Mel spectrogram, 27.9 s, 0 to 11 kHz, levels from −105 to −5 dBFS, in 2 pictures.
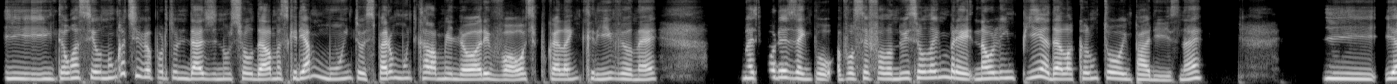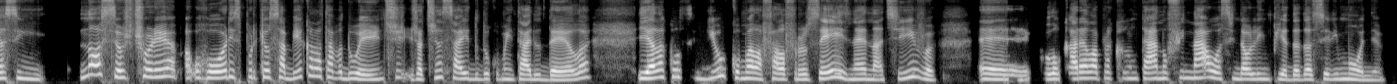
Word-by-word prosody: E 215 -2 -2
então, 225 +3 -1
assim, 250 0 -1
eu 240 - 0
nunca 255 - -2
tive 325 -7 -4
oportunidade 225 -5 -1
no 210 +1 -5
show 210 0 -3
dela 200 +1 +4
mas 215 -1 -5
queria 250 +2 +2
muito, 240 -4 -4
eu 225 - +2
espero 220 +4 +1
muito 240 -1 -6
que - - -8
ela 225 -1 +4
melhore 200 -2 +3
e - - +1
volte 185 +2 0
porque 205 - -4
ela 195 0 +3
é - - +1
incrível, 215 -2 -3
né, 185 +3 0 0.9
mas 235 0 0
por 270 -1 -1
exemplo 220 -6 +1
você 215 +3 -2
falando 215 -1 -1
isso 230 +2 -3
eu 250 - +4
lembrei 255 -5 +2
na 215 +2 +2
olimpíada 245 +1 +1
ela 205 0 +2
cantou 230 +1 -1
em 205 - -3
Paris, 175 -4 -2
né. 230 +7 0 1.2
E, 220 -3 +1
e 225 +2 +5
assim, 230 -4 -1 0.3
nossa 375 +2 +3
eu 270 - +6
chorei 290 +3 +2 0.2
horrores 255 +2 +2
porque 280 0 -4
eu - - +3
sabia 255 -1 -1
que 320 - -7
ela 320 -1 +2
estava 270 -5 -3
doente, 215 +3 -1
já 200 +1 +1
tinha 265 +8 -5
saído 225 -5 0
do 200 - -6
documentário 200 -2 -1
dela, 175 +7 +3 0.5
e 235 - +3
ela 250 +4 +8
conseguiu 275 0 -4
como 245 -2 -1
ela 220 -2 +6
fala 205 +1 +2
francês, 220 +5 +1
né, 200 +1 +1
nativa, 200 +4 -2 0.5
eh, 200 -2 +4 0.3
colocar 210 +2 +1
ela 240 0 +4
para 240 - -8
cantar 230 0 -1
no 235 0 -3
final 255 +1 +2
assim 225 -1 -6
da 205 0 +3
olimpíada 200 -3 -2
da 195 +1 +1
cerimônia. 195 -5 -2
220 Hz, 175 wpm, -23 LUFS, 205-245 Hz, 1.2 s, ela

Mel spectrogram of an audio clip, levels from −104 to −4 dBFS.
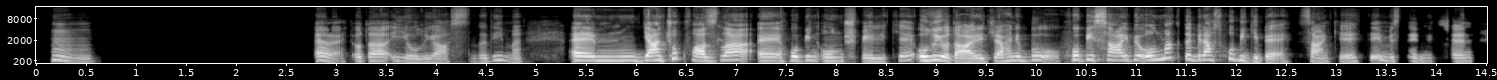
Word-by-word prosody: Hımm. 180 -9 -9 2.2
Evet, 215 -8 -3
o 205 -1 -6
da 205 -1 -1
iyi 190 -4 -10
oluyor 155 0 -7
aslında, 170 +3 -14
değil 240 +1 -10
mi? 155 -6 -14 0.5
Emm, 215 -1 +3
yani, 240 0 +8
çok 330 +7 -3
fazla, 235 +2 +3
eee, 200 -1 +1
hobin 220 0 +1
olmuş 195 -1 -6
belli 165 -2 -5
ki, 225 +8 -5
oluyor 225 -2 +6
da - - +4
ayrıca, 165 +3 +3
hani, 215 -1 -4
bu 240 -2 -3
hobi 255 +1 0
sahibi 245 -1 +2
olmak 275 +11 +1
da 275 - -1
biraz 260 0 0
hobi 245 - -5
gibi 160 -2 -3
sanki, 175 +2 -5
değil 405 0 -4
mi, 195 - -9 0.2
senin 185 -2 -9
için? 175 0 -9
215 Hz, 145 wpm, -22 LUFS, 180-240 Hz, 2.2 s, yani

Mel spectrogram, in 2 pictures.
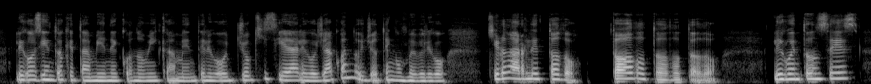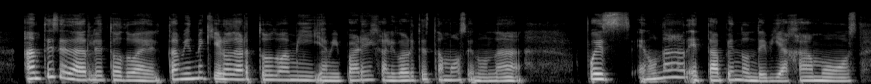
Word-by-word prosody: le 215 - +1
digo: 210 0 +1
"Siento 210 0 +1
que 205 - -5
también 175 -1 +2
económicamente", 175 0 -1
le 175 - +2
digo: 170 0 +1
"Yo 190 +3 -3
quisiera", 200 -3 -1
le - - 0
digo: 170 -1 +2
"Ya 185 +4 0
cuando 300 +4 -2
yo 190 - -2
tenga 195 -2 -2
un 175 - +1
bebé", 165 -1 +1
le 165 0 +1
digo: 160 0 -1 0.4
"Quiero 250 +2 +3
darle 260 -2 +3
todo, 235 -2 0 0.3
todo, 265 -2 +5
todo, 105 - -1
todo". - - -2 0.5
Le 235 - +4
digo: 245 0 +5
"Entonces, 260 +3 +1 0.4
antes 280 +7 +3
de 305 - 0
darle 205 -4 +2
todo 200 -2 -1
a 175 -2 +2
él, 160 0 -4
también 250 +3 +1
me 285 +1 -1
quiero 250 -2 +1
dar 225 -1 +1
todo 215 -1 -1
a 200 - 0
mí 200 -1 -1
y - - -3
a 175 - +1
mi 170 0 0
pareja", 190 +3 -4
le 180 - 0
digo: 175 +1 +1
"Ahorita 185 -4 0
estamos 195 - -4
en - - -1
una, 165 +1 -1 0.6
pues, 245 -2 +3
en - - -2
una 320 +6 0
etapa 185 -1 0
en 210 - -1
donde 175 -4 0
viajamos, 165 +1 -1
195 Hz, 205 wpm, -21 LUFS, 175-240 Hz, 0.6 s, todo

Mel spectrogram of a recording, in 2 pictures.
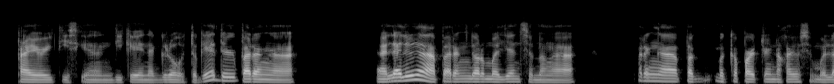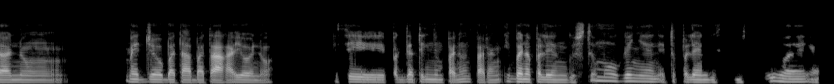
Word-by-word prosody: priorities, 110 -1 +2
gano'n. 105 -1 -6
Hindi 105 - -6
kayo 105 0 0
nag-grow 105 +1 -2
together 175 -4 -1
parang, 120 -3 +5
ah 105 -1 +3 0.9
ah, 125 0 +5
lalo 165 +4 +6
na 195 -11 +8
parang 130 0 +1
normal 125 -2 +2
'yan 130 0 -2
sa 115 - -6
mga 100 -2 -1 0.6
parang, 160 - 0
ah, 140 -1 +6
'pag 130 -2 -1 0.2
magka-partner 125 -3 0
na 115 - -2
kayo 120 0 -1
simula 110 -2 0
no'ng 105 0 -5 0.7
medyo 115 -1 +1
bata-bata 105 -2 +3
kayo, 105 0 +1
'no? 100 - -9 0.6
Kasi 110 -3 -1
pagdating 115 +1 -3
nung 110 - -6
panahon, 120 +4 -2
parang 105 -2 -3
iba 130 -1 +4
na 120 - +2
pala 110 -1 +1
'yong 105 - -4
gusto 100 - -2
mo, 165 -3 -2
ganyan. 140 -4 -2
Ito - - -9
pala 110 -1 -1
'yong 105 - -2
gusto 105 - -15
mo 105 - -8
sa - - -42
buhay, 135 -5 -1
ya 105 - -7
115 Hz, 175 wpm, -26 LUFS, 105-130 Hz, 0.9 s, na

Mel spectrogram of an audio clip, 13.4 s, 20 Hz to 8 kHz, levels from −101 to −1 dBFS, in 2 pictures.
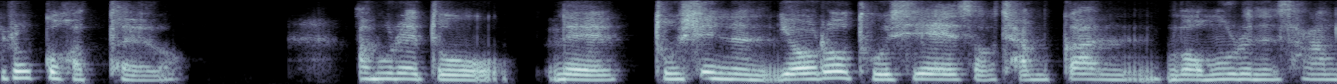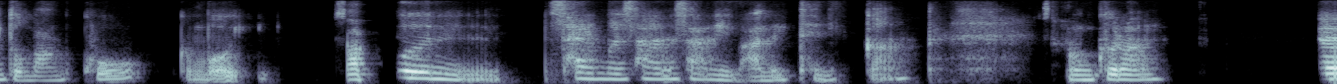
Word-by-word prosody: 그럴 235 +1 +4
것 225 -2 +3
같아요. 180 -1 -6 0.8
아무래도 195 -6 +2 0.2
네. 175 -2 +3 0.2
도시는 195 -4 +3
여러 200 +5 +7
도시에서 185 -3 +2
잠깐 180 +2 -2
머무르는 180 +1 +1
사람도 185 -4 -5
많고 155 - -8
그 - - -13
뭐 - - -1 0.6
바쁜 185 -1 +2 0.2
삶을 200 -3 -2
사는 200 0 -4
사람이 175 -4 -5
많을 160 +2 -6
테니까 190 +5 -8 0.8
좀 175 -1 -1
그런 185 +1 +1 0.8
예 - - +11
185 Hz, 230 characters per minute, -23 LUFS, 175-200 Hz, 0.8 s, 예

